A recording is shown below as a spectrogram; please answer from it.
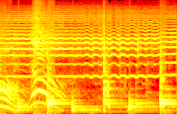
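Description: Reog Ponorogo gamelan accompaniment: a buzzing slompret shawm playing a bending, wavering melody over steady ringing gong-chime tones and sharp kendang drum strokes.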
